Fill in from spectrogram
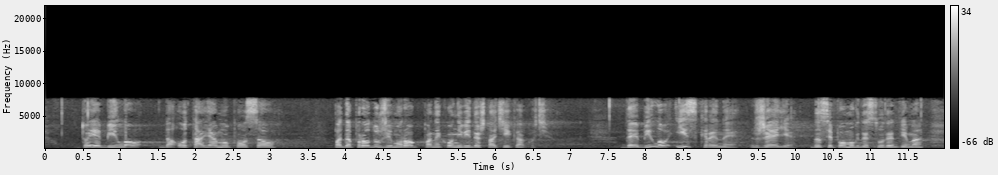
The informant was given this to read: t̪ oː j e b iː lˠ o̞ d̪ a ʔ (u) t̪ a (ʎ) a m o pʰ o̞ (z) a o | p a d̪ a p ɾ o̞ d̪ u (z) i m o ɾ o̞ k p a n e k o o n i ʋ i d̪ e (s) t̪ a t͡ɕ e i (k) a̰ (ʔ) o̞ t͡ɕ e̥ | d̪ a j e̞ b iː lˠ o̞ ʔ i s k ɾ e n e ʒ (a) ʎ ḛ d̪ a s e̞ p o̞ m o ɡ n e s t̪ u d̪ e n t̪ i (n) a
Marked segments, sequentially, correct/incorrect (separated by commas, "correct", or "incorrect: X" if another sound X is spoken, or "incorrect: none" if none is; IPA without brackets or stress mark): incorrect: o, correct, incorrect: s, incorrect: ʒ, incorrect: ʃ, correct, incorrect: k, incorrect: e, incorrect: m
